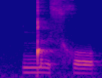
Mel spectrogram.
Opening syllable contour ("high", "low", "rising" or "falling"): falling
